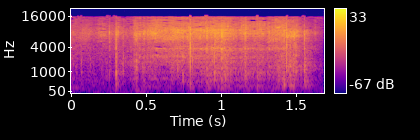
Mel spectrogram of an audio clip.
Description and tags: Ideal for those humanoid transforming into something else moments, stretching skin/bone/muscle etc!
I recorded this with a HTC Desire mobile phone (video)
monster, horror, muscle, creepy, transform, skin, creature, change, bone, scary, stretch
